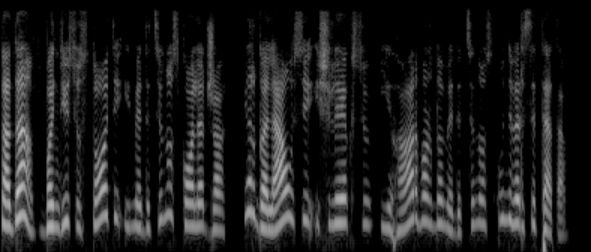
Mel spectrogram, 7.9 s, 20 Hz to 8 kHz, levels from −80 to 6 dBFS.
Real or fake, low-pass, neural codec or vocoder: fake; 7.2 kHz; codec, 16 kHz, 4 kbps, FunCodec, trained on LibriTTS, 50 frames a second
